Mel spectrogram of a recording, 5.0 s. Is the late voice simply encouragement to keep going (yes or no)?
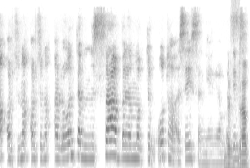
no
